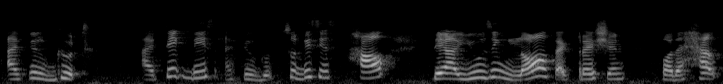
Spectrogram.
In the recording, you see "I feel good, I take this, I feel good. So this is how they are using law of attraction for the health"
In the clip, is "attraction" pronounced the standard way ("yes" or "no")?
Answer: no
